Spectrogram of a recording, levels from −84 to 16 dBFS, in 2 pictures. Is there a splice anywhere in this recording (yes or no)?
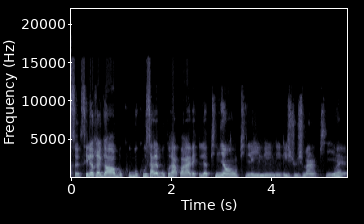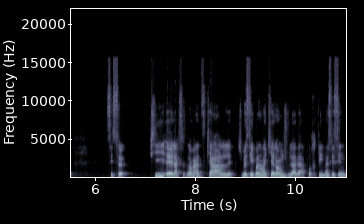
yes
